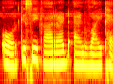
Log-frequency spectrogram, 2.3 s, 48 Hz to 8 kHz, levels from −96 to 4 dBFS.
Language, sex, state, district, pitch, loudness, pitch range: Hindi, female, Punjab, Fazilka, 165 Hz, -16 LUFS, 155-175 Hz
